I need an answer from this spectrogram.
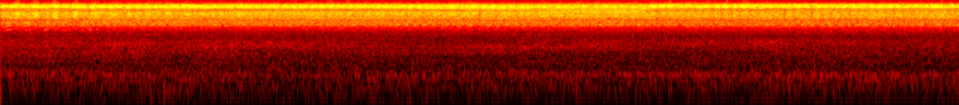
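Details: Cicada calling in summer, a constant sizzling high drone without pause, slightly wavering in intensity over time.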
